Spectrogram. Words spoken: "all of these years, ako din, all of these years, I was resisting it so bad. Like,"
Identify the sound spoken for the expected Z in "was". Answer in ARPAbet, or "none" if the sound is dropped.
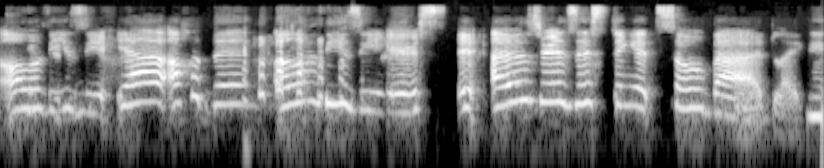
Z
